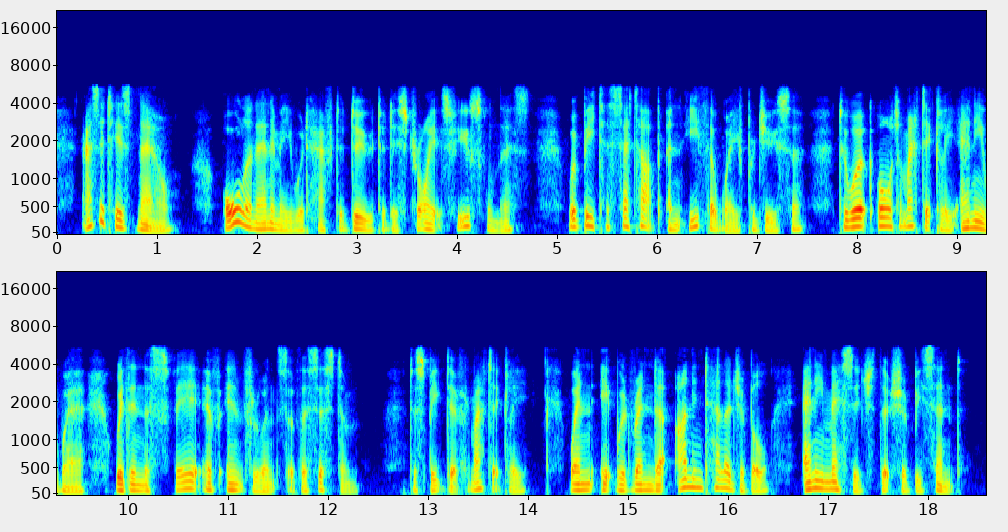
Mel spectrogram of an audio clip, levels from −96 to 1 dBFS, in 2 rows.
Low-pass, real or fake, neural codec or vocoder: 5.4 kHz; real; none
